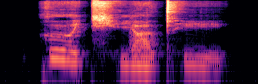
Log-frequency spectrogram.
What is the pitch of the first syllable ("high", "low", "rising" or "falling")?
falling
